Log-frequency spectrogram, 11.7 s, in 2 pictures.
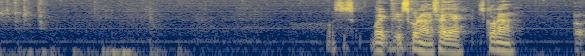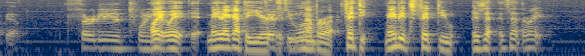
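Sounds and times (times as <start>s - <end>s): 
typing on a computer keyboard: 0.0s - 0.6s
steady low hum: 0.0s - 11.6s
speech: 3.3s - 5.2s, 5.8s - 11.4s.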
